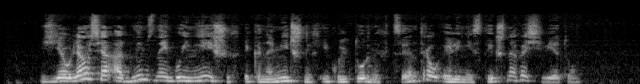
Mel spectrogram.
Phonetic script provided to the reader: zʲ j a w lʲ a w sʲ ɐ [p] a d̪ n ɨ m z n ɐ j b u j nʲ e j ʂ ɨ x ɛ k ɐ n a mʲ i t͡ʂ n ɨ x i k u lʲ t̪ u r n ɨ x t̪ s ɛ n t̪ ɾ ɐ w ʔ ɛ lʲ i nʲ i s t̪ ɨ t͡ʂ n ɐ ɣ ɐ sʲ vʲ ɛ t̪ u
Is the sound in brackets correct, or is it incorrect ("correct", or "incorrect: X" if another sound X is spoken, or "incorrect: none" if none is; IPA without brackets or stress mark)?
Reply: incorrect: ʔ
